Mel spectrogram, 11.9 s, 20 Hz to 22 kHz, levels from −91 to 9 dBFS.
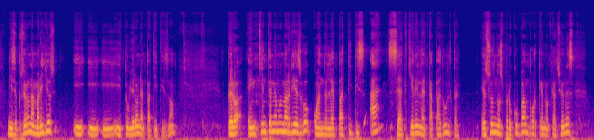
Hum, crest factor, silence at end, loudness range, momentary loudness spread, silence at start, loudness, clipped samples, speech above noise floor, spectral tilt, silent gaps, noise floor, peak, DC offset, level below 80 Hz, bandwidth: none; 16 dB; 0.05 s; 4 LU; 11 LU; 0.05 s; -18 LUFS; under 0.1%; 23 dB; -6.5 dB/octave; none; -39 dBFS; -2 dBFS; under 0.1%; -34 dBFS; 16 kHz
